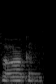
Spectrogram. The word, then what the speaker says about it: Horgan: And her surname rhymes with mine. Her name is Dorgan, and my name is Horgan.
